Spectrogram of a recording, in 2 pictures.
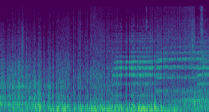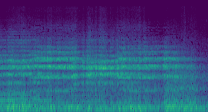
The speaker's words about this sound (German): Und Katharina mit Blaulicht und Martinshorn direkt hinterher.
